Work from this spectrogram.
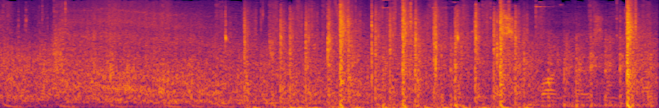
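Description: Machine gun fire in the tactical shooter game Squad, rapid bursts of gunshots cracking over a noisy battlefield background and growing louder and more frequent toward the end.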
